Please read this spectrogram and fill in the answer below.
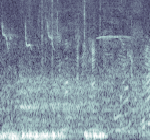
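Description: Quick, irregular thudding footfalls of a large dog and its handler running on grass.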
